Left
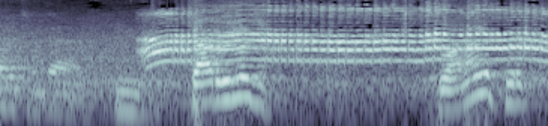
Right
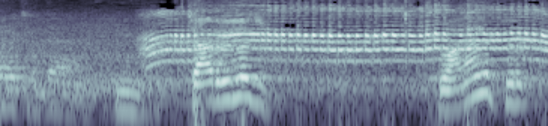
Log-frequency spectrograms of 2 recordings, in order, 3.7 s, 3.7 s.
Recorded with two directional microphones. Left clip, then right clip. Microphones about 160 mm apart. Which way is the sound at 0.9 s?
Centre (ahead or behind).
